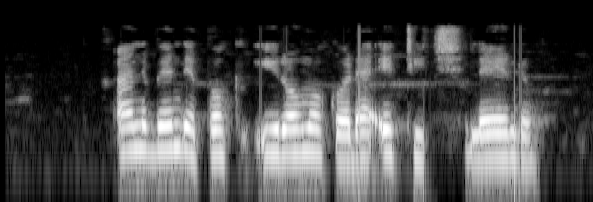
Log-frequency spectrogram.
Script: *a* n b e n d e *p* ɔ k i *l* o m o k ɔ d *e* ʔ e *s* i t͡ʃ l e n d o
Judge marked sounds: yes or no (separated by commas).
yes, yes, no, no, no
